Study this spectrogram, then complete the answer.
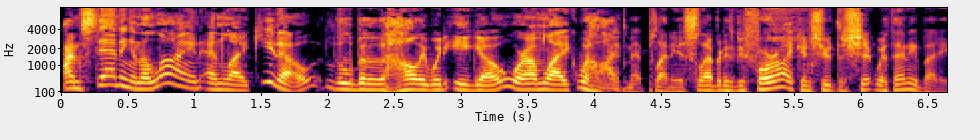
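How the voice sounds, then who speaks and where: A man with an American accent speaks in an animated tone at a fairly high pitch. The recording is very clean, with a silent background. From Wisconsin, South Milwaukee. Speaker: podcast host. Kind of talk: casual chat. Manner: animated storytelling.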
